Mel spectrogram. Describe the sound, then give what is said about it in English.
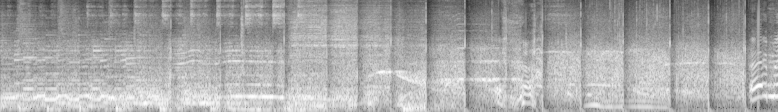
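An audience claps for God, loudly and continuously, a dense wash of applause with scattered cheers and whoops rising above it, sustained at full volume throughout without any pause. “So we clap for you, God, because you are a hunk of burning love.”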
